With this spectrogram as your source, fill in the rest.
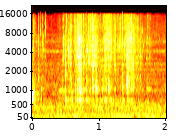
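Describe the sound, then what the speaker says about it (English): Hominy kernels go into a pot of salted water for a Mexican vegan guisado, giving soft splashy plops and drips over about two seconds, close and fairly quiet. "To the water, I added a little bit of salt, and you're gonna add your hominy."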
